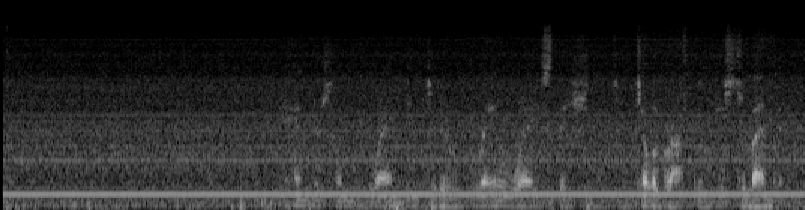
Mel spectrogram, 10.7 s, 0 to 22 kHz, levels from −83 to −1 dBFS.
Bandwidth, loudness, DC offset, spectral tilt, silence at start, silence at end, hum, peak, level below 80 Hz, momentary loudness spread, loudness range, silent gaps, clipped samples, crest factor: 14 kHz; -37 LUFS; under 0.1%; -5.5 dB/octave; 0 s; 0 s; none; -14 dBFS; -54 dBFS; 9 LU; 6 LU; none; under 0.1%; 22 dB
